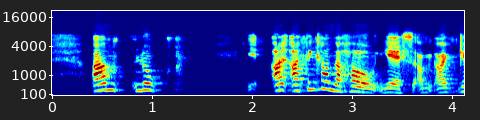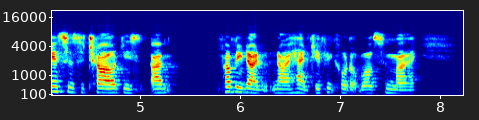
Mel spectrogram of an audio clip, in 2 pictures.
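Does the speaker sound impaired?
Yes: cleft palate; cleft palate from birth, many surgeries, dental services; spoke differently as child, lots of childhood speech therapy, c for communication skills in primary school.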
